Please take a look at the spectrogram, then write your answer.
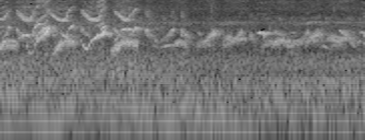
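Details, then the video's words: A caged hwamei singing at midday pours out dense, rapid whistled loops, notes curving up and down without break, over a low steady hum. "Họa mi hót buổi trưa"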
